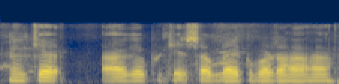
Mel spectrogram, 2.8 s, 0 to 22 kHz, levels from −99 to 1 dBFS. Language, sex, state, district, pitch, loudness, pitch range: Hindi, male, Bihar, Patna, 120 Hz, -17 LUFS, 120-125 Hz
